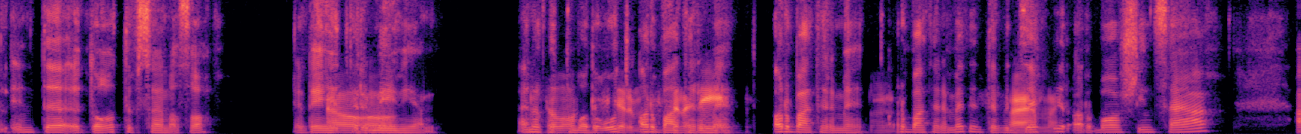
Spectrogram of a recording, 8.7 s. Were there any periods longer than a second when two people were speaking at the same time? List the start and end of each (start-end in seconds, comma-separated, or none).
3.5-4.9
